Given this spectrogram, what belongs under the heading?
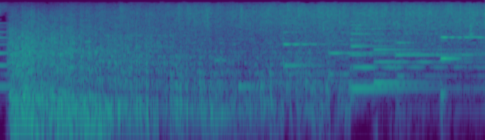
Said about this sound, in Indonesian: Ketika aku sedang berada di jalan layang Pasopati, tiba-tiba hujan turun sangat deras.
